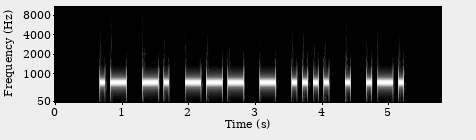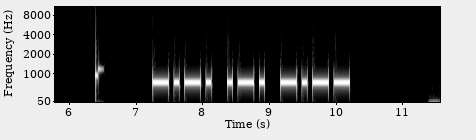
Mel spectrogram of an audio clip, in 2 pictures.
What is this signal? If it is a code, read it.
Morse code, heard as a keyed tone, about 15 wpm, 700 Hz. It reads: ANOTHER CRY
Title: Sets of 5 Words Encore - New Word Drill - 15wpm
